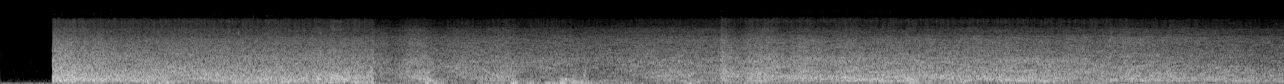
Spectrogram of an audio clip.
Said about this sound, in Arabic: في الباثيتي، هذه المنطقة التي تعتبر محمية طبيعية، لنستمع إلى صوت هذا النهر.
